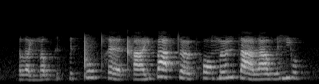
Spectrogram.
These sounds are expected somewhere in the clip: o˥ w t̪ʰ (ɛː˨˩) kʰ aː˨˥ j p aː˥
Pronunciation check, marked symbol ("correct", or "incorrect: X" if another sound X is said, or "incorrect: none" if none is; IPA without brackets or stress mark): correct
